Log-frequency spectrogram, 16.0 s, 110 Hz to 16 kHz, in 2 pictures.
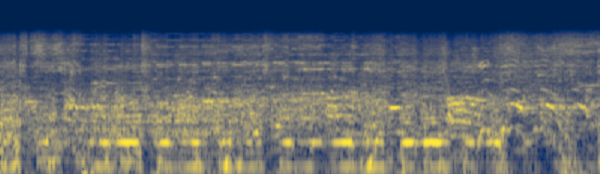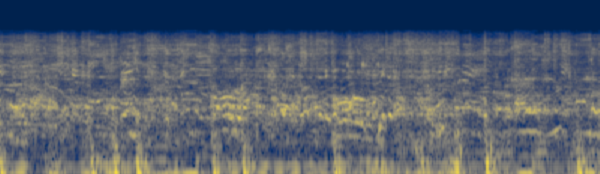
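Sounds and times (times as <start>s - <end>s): crowd voices: 0.0s - 16.0s
heavy bass line: 0.0s - 16.0s
live music over loudspeakers: 0.0s - 16.0s.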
